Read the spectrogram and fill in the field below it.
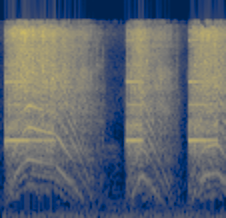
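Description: An Earthquake XT or Milwaukee impact wrench runs at slow speed in three bursts, a loud whining motor rising and falling in pitch with short pauses between runs.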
